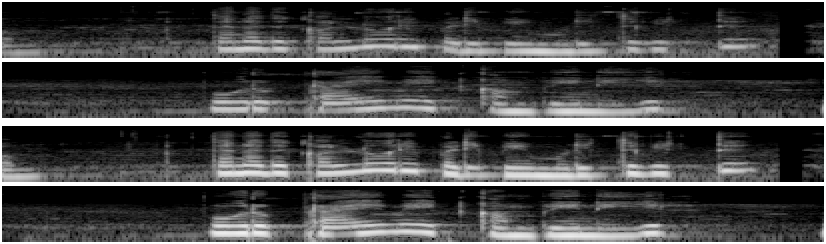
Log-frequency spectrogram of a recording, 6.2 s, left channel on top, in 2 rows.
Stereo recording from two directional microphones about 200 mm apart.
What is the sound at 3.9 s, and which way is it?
A woman's voice, 40° right (ahead or behind).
